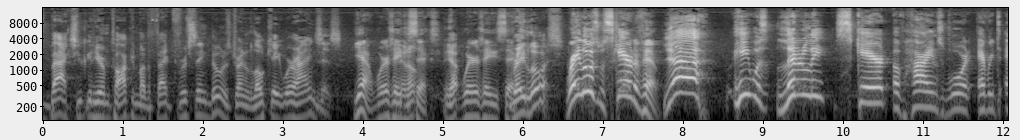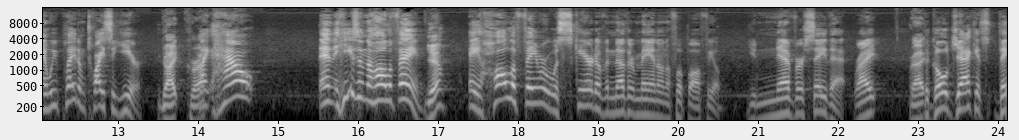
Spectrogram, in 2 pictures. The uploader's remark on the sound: In the Locker Room live from Steelers Camp Day 8.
